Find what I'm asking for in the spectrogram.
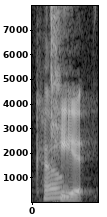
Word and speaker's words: Keough: Keough.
